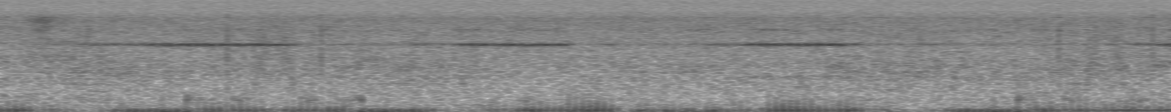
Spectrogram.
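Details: Cuddled little cat purring contentedly: a low, throaty rumble surging in regular breaths roughly every second, accompanied by a soft intermittent high-pitched tone.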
